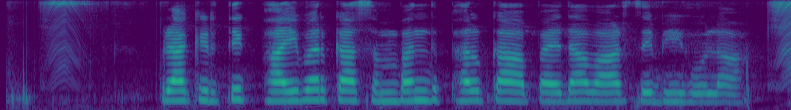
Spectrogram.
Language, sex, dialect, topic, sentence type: Bhojpuri, female, Western, agriculture, statement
